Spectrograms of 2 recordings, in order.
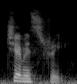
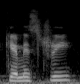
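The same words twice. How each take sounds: First: The word starts with a ch sound. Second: The word starts with a k sound. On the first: The speaker calls it wrong. "I do not say chromium or chrome or chemistry" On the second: The speaker calls it right. "ch becomes k sound. So I say chemistry"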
